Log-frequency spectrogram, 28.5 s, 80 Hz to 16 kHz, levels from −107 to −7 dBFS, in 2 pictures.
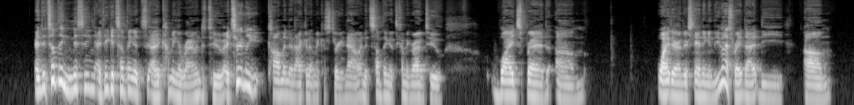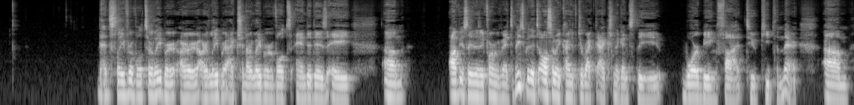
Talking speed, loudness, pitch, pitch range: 170 wpm, -25 LUFS, 120 Hz, 110-135 Hz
